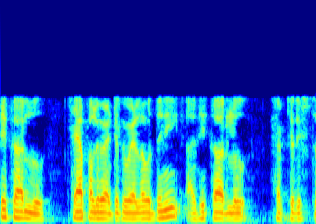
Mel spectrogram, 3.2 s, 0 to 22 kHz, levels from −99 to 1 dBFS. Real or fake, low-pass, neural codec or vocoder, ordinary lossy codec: fake; 3.6 kHz; codec, 16 kHz in and 24 kHz out, 2.2 kbps, FireRedTTS-2 codec; none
